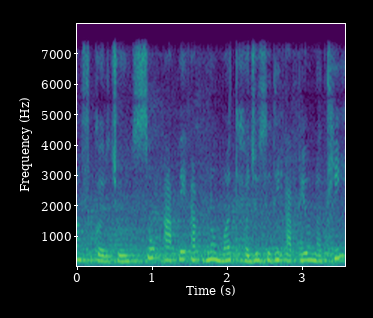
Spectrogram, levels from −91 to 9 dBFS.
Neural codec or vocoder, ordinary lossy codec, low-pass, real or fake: none; none; 7.2 kHz; real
